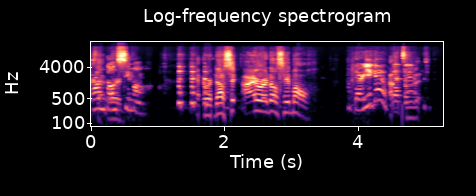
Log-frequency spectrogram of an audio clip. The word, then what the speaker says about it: arrondissement: I can't pronounce that word. Arrondissement.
